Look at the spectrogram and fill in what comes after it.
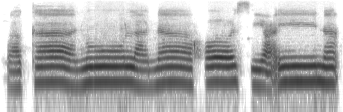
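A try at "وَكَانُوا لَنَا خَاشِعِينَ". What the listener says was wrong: Bagus tapi sini kurang gede. Wa kanu lana khashi'ina. Coba dilatih shinnya ya.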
